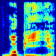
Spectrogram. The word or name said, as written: goupille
